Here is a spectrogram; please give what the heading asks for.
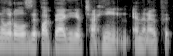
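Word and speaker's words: Tajín: Have you had tahine?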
